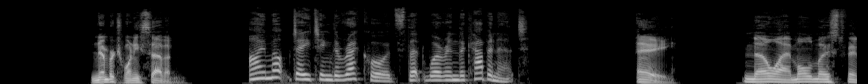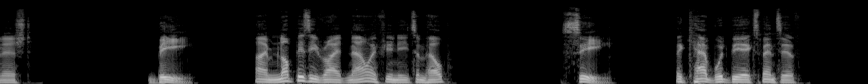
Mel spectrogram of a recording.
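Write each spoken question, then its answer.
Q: I'm updating the records that were in the cabinet.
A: B: I'm not busy right now if you need some help.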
